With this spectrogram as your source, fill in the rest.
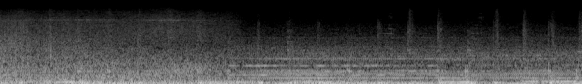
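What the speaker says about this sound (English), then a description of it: "we're going to come and land in the water now" A seaplane settles onto the water in southern Bangladesh with a steady, loud rush of water and wind around the hull and a low engine drone running throughout, without any talking.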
